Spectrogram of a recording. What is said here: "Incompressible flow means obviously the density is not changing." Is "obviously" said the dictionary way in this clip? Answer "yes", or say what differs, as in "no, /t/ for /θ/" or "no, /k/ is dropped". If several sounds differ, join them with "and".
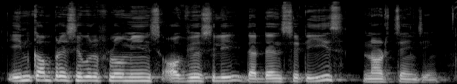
no, /v/ is dropped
